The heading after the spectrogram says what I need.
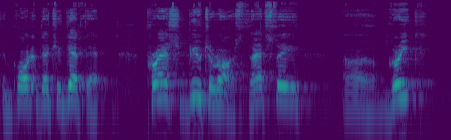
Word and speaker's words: presbuteros: the names and their significance number one is presbuteros presbuteros p r e s b u t e r o s i'll spell it again it's important that you get that press buteros that's the uh greek name for the one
